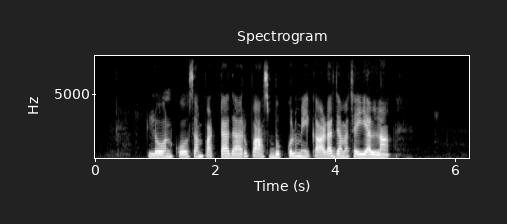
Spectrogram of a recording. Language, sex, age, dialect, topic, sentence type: Telugu, female, 41-45, Telangana, banking, question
